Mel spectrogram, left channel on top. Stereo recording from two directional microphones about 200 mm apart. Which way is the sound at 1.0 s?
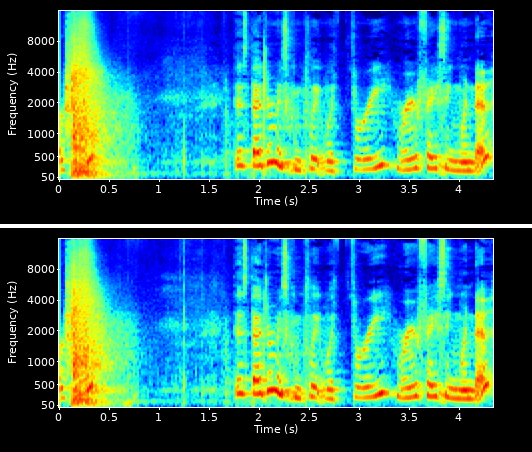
5° right (ahead or behind).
